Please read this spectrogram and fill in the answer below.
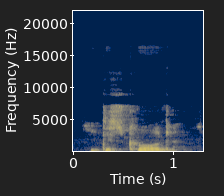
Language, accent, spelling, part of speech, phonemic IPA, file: English, Southern England, discord, verb, /dɪsˈkɔːd/, LL-Q1860 (eng)-discord.wav
- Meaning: 1. To disagree; to fail to agree or harmonize; clash 2. To untie things which are connected by a cord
